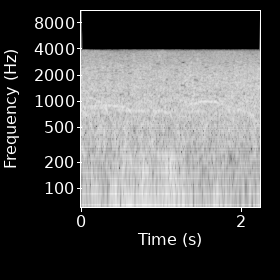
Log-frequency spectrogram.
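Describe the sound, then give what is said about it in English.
A college crowd applauds and cheers enthusiastically in a dense, steady wash of clapping and voices that holds at the same loudness throughout, with no single voice standing out. “The Pandering College crowd reacted with such enthusiasm”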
